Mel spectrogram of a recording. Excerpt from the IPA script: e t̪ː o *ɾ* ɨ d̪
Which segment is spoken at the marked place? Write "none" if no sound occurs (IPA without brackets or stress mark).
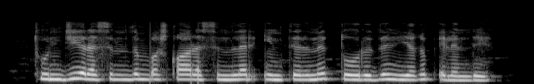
ɾ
